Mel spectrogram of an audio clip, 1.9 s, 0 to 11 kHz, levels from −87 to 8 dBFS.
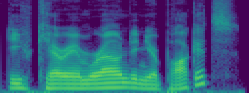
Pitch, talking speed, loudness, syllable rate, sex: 125 Hz, 255 wpm, -15 LUFS, 5.7 syllables/s, male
